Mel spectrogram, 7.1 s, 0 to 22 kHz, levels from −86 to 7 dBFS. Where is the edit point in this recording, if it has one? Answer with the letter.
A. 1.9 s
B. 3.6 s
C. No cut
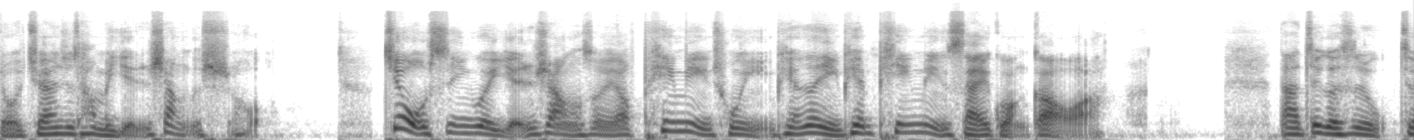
A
